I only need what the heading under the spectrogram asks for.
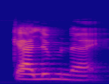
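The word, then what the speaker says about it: calumny: कैल्युमनाई, कैल्युमनी, ठीक है, या कैल्युमनाई, कुछ भी प्रोनाउंस कर सकते हैं, कैल्युमनी।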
